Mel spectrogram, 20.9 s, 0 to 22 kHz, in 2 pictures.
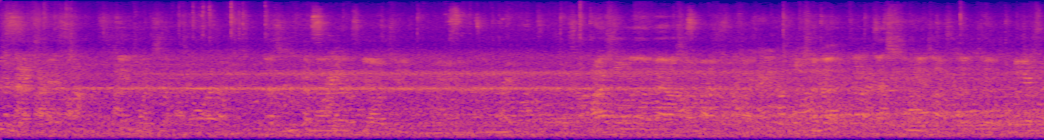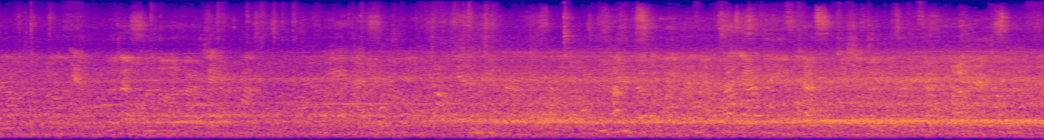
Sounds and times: Inside the MRT train 0:00.0 - 0:20.8

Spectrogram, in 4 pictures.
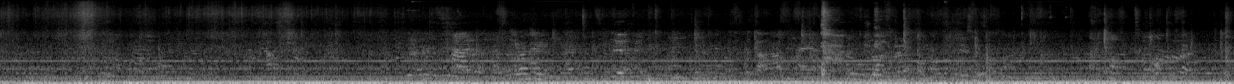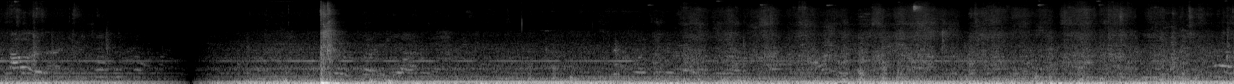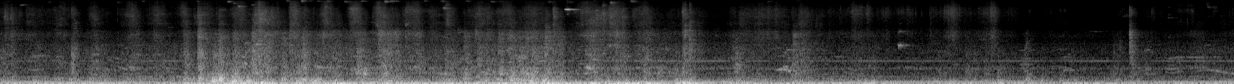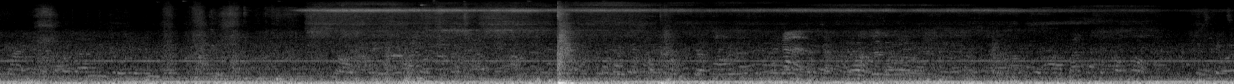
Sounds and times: Trains 0:00.0 - 0:49.3

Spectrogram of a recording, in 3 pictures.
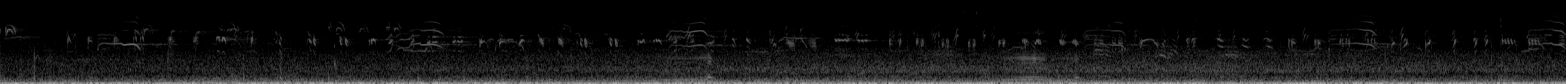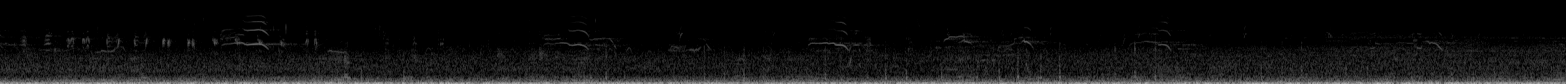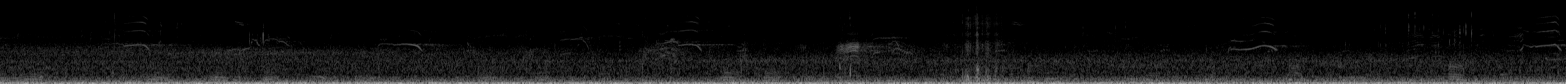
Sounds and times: Eurasian coot 0:10.0 - 0:10.9

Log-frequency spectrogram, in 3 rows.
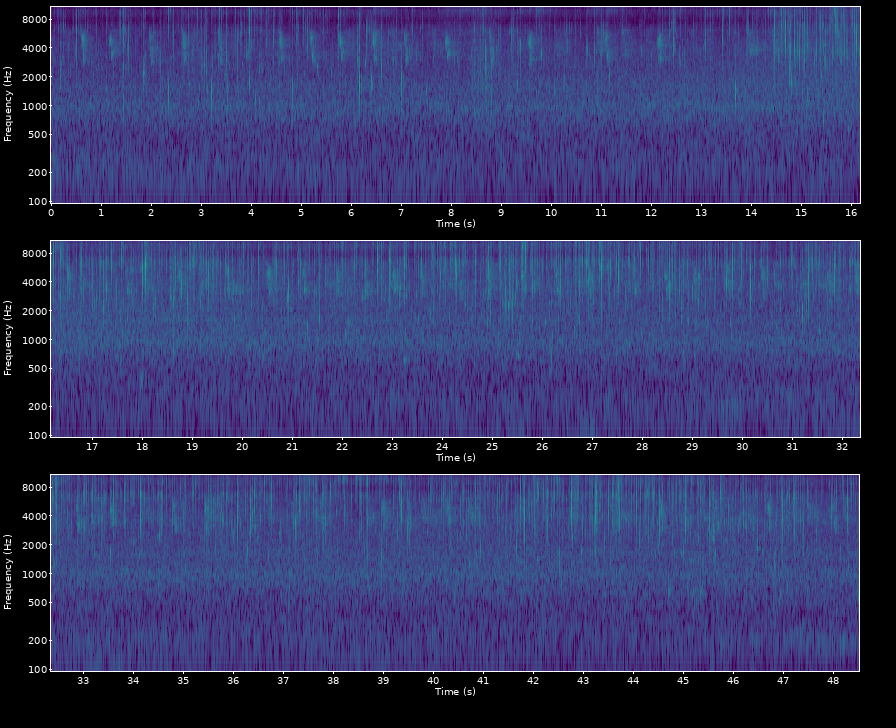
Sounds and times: rain gutter sound 0:12.3 - 0:48.5

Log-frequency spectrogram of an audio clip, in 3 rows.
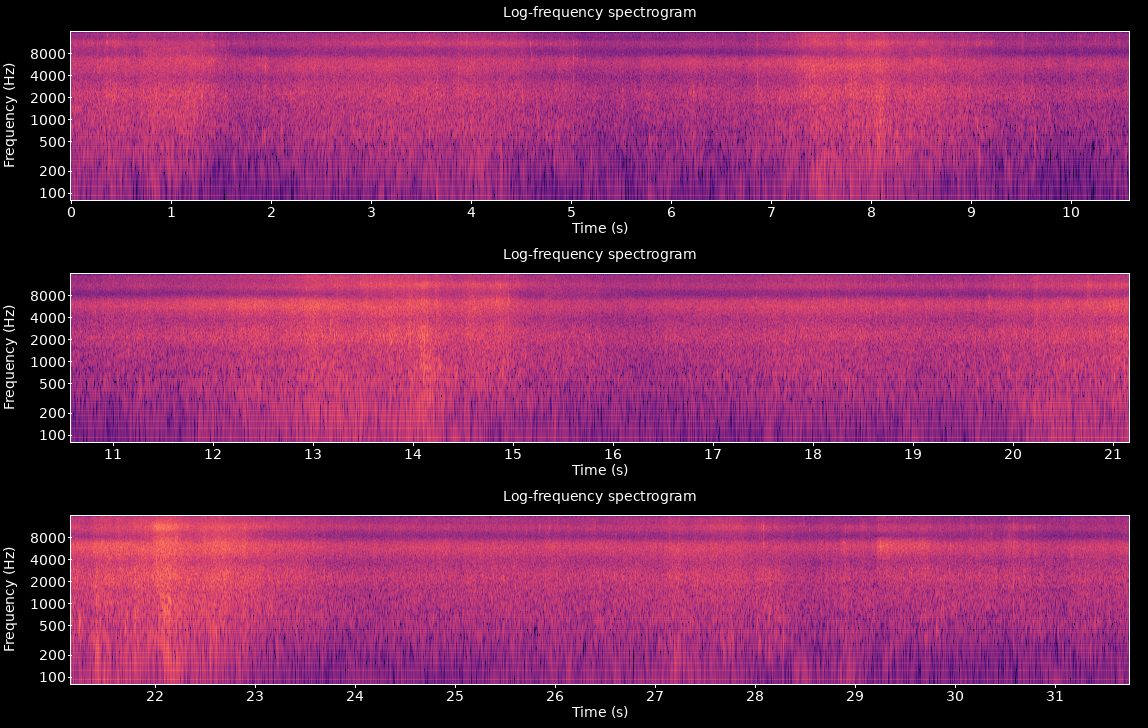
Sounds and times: waves hitting rocks 0:00.0 - 0:31.7

